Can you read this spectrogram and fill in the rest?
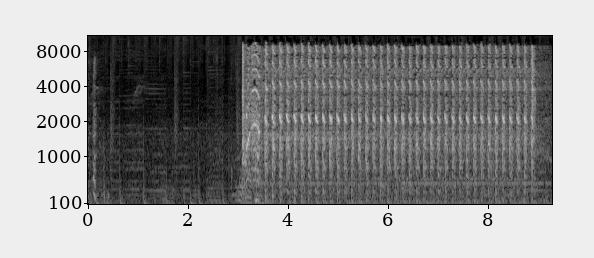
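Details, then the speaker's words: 2000 Honda Civic EX coupe, 5-speed, VTEC D16Y8 with newly fitted 410cc Denso injectors, 3 bar MAP sensor and custom chipped OBD1 ECU via adapter: starter cranks evenly about six seconds but never fires; injector plugs suspected faulty. "Not a good sign. Not a good sign."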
